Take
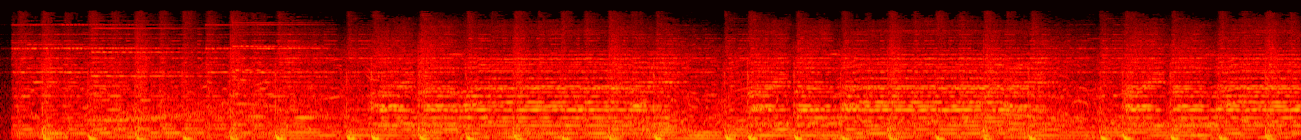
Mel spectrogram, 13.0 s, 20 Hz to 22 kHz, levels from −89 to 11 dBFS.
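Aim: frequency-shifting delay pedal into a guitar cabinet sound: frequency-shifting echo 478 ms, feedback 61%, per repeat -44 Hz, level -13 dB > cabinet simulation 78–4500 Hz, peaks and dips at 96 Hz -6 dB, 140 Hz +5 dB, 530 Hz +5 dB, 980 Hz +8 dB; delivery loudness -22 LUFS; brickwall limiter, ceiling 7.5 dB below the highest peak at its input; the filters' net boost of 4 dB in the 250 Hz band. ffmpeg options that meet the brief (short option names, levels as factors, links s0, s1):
-filter_complex "[0:a]equalizer=f=250:t=o:g=4.5,alimiter=limit=0.0794:level=0:latency=1,asplit=8[s0][s1][s2][s3][s4][s5][s6][s7];[s1]adelay=478,afreqshift=-44,volume=0.224[s8];[s2]adelay=956,afreqshift=-88,volume=0.136[s9];[s3]adelay=1434,afreqshift=-132,volume=0.0832[s10];[s4]adelay=1912,afreqshift=-176,volume=0.0507[s11];[s5]adelay=2390,afreqshift=-220,volume=0.0309[s12];[s6]adelay=2868,afreqshift=-264,volume=0.0188[s13];[s7]adelay=3346,afreqshift=-308,volume=0.0115[s14];[s0][s8][s9][s10][s11][s12][s13][s14]amix=inputs=8:normalize=0,highpass=78,equalizer=f=96:t=q:w=4:g=-6,equalizer=f=140:t=q:w=4:g=5,equalizer=f=530:t=q:w=4:g=5,equalizer=f=980:t=q:w=4:g=8,lowpass=f=4500:w=0.5412,lowpass=f=4500:w=1.3066,volume=2.11"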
